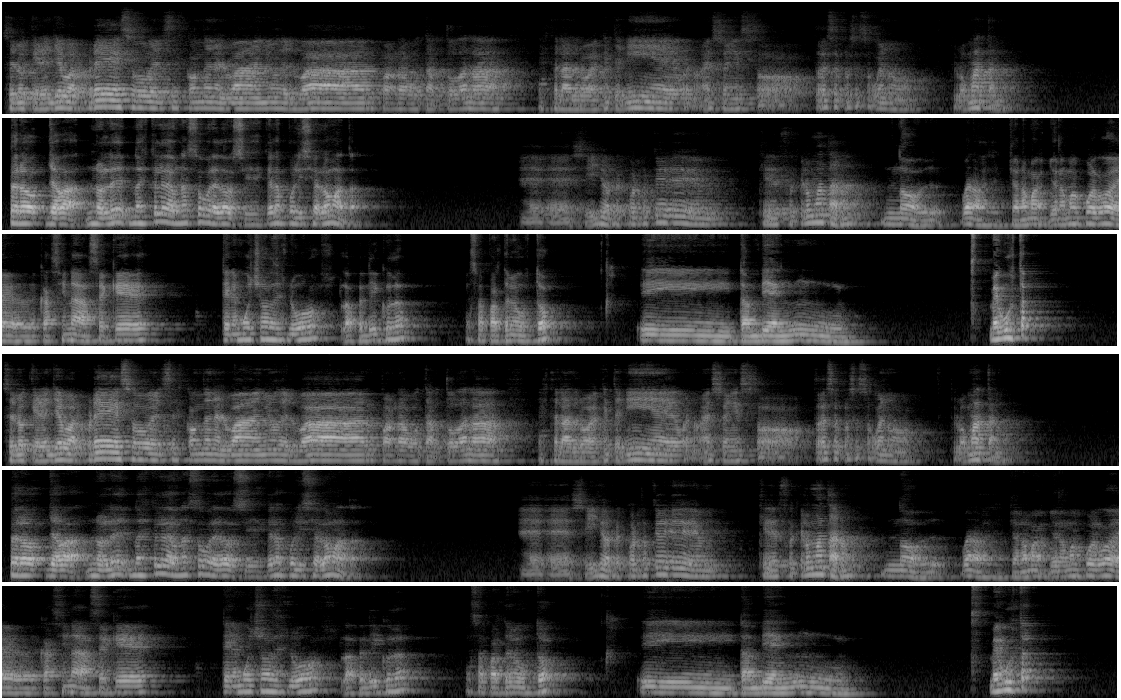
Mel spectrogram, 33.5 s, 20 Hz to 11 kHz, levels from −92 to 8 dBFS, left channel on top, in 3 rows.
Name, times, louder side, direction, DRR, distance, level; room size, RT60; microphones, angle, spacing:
voice 1, 0.0-5.0 5.5-9.1 9.5-10.0 16.3-18.4 18.7-19.7, right 3 dB, 55° right, -1 dB, 3.5 m, -33 dB
voice 2, 11.2-14.7 20.0-23.8 24.5-26.4 27.0-27.9 28.7-30.8 32.2-32.6, left 3 dB, 55° left, 7 dB, 0.9 m, -31 dB
29.0 x 10.5 x 2.4 m, 0.85 s
head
